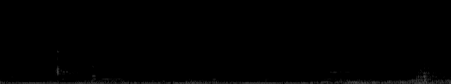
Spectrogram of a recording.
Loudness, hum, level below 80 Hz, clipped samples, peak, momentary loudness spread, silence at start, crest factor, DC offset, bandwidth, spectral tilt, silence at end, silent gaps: -65 LUFS; none; -64 dBFS; under 0.1%; -42 dBFS; 7 LU; 0 s; 20 dB; under 0.1%; 3.6 kHz; -7.5 dB/octave; 0 s; none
